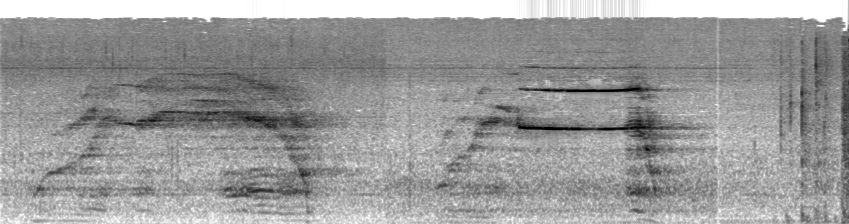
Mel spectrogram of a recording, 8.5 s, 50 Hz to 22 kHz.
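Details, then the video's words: Bull elk bugling in 2006, two long calls: each climbs into a high, clear whistle, holds, then slides back down, the second louder and sharper, with a brief pause between and faint background hiss. "More Big Bull bugles from 2006"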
